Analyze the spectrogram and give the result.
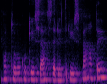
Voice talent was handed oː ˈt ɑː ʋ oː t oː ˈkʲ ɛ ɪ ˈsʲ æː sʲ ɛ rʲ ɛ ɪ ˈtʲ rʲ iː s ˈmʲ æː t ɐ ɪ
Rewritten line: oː ˈt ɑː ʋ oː k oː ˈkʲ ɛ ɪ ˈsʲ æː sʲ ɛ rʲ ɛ ɪ ˈtʲ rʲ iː s ˈmʲ æː t ɐ ɪ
